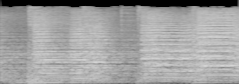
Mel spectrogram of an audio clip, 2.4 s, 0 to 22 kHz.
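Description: Orchestral brass section, trombones to the fore, playing a swelling instrumental fill between vocal lines of a 1960 swing ballad with studio orchestra. There are two chord swells, one just after the start and another about halfway through.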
